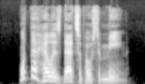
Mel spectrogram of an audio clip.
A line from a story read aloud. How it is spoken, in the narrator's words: Chronicler snapped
